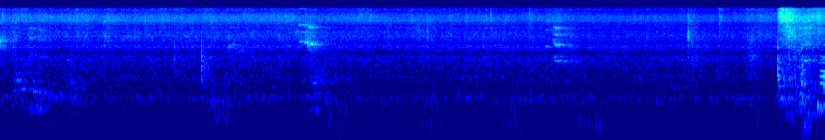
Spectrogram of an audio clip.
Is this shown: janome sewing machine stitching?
no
